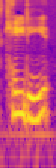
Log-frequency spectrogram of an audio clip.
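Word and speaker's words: Cady: She's suddenly having to take care of her niece Katie, spelled C A D Y.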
